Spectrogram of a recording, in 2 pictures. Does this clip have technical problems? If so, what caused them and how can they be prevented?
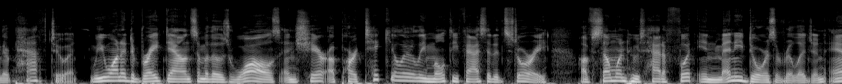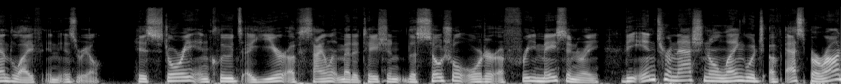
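No, this clip has no technical problems, so there is nothing to trace to a cause or prevent.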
